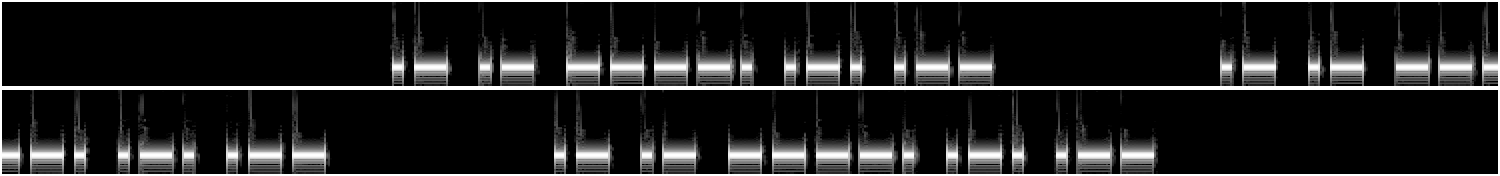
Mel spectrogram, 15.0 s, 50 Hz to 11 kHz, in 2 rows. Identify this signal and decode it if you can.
Morse code, heard as a keyed tone, about 22 wpm, 700 Hz. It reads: AA9RW AA9RW AA9RW
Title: USA Call Signs - 5 Characters - Repeated 3x - 22wpm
